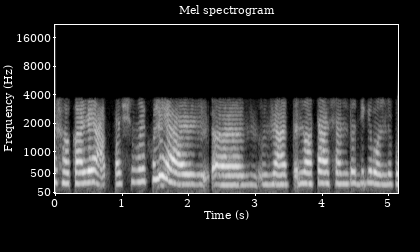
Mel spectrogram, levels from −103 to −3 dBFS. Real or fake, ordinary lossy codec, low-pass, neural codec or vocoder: fake; none; 3.6 kHz; codec, 16 kHz, 2 kbps, FreqCodec, smaller model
